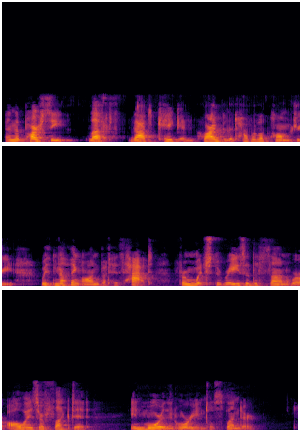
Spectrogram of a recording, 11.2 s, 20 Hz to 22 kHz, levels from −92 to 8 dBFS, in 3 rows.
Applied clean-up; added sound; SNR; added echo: neural mask model Resemble Enhance denoiser.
